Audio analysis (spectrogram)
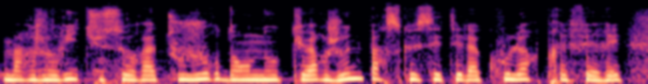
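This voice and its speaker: A woman with a medium pitch talks at a moderate pace in a flat, monotone delivery. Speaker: field reporter. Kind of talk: live news report. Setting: outdoors at a memorial march. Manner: soft-spoken.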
